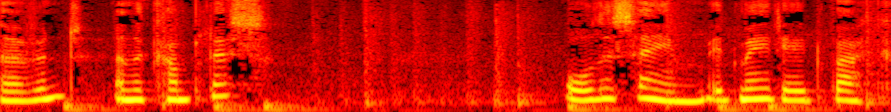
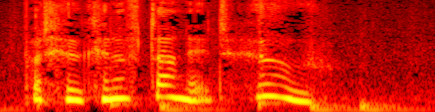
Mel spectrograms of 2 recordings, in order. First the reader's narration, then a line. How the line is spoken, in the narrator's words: moaned Isidore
